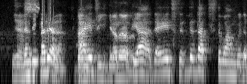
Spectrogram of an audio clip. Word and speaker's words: Den digra döden: I can pronounce good. Dina Dogra, the very Swedish song with weird letters. Yes. Den digra döden.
